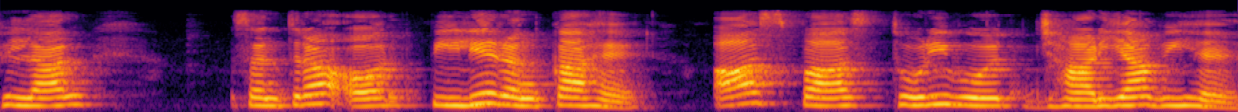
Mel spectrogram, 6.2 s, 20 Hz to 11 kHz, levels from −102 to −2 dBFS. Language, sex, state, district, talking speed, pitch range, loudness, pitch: Hindi, female, Bihar, Darbhanga, 145 wpm, 220-245 Hz, -16 LUFS, 225 Hz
